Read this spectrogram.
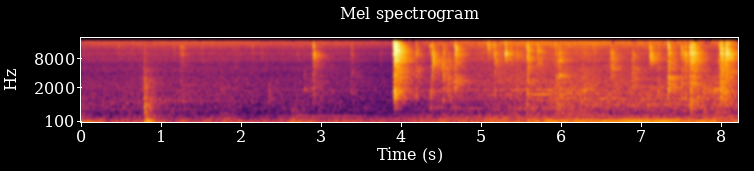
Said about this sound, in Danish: Og jeg skal lige have pakket det sidste plastik af strømkablet.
